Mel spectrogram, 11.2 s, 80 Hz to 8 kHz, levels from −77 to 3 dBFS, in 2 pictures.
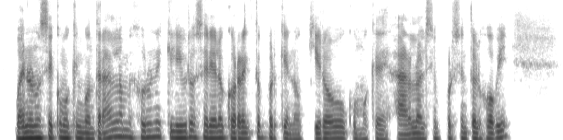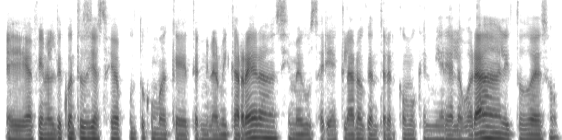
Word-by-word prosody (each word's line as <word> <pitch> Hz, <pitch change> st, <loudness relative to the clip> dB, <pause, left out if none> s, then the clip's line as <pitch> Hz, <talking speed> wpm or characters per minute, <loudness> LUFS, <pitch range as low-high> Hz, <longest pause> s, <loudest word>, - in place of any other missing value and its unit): bueno, 125 Hz, +2 st, +7 dB
no 130 Hz, -, +7 dB
sé, 130 Hz, 0 st, +1 dB
como 130 Hz, -2 st, +2 dB
que 130 Hz, -, -1 dB
encontrar 120 Hz, +1 st, +1 dB
a -, -, -1 dB
lo 155 Hz, 0 st, +1 dB
mejor 140 Hz, -1 st, -1 dB
un 150 Hz, -, 0 dB
equilibrio 135 Hz, -1 st, +2 dB
sería 130 Hz, -1 st, +3 dB
lo 130 Hz, -, +2 dB
correcto 125 Hz, +2 st, 0 dB
porque 130 Hz, -2 st, -2 dB
no 105 Hz, -1 st, -5 dB
quiero 120 Hz, +2 st, +1 dB
como 105 Hz, -3 st, -7 dB
que -, -, -8 dB
dejarlo 105 Hz, +3 st, 0 dB
al 115 Hz, -, -1 dB
100% 120 Hz, +1 st, -4 dB
el 115 Hz, -, -1 dB
hobby, 120 Hz, +5 st, 0 dB, 0.6 s
eh, 95 Hz, -2 st, 0 dB
al 95 Hz, -, +1 dB
final 105 Hz, 0 st, 0 dB
de -, -, 0 dB
cuentas 115 Hz, 0 st, +1 dB
ya 115 Hz, -, +4 dB
estoy 110 Hz, +1 st, -2 dB
a -, -, 0 dB
punto 115 Hz, +1 st, -9 dB
como 110 Hz, -2 st, -4 dB
de 100 Hz, -2 st, -3 dB
terminar 100 Hz, -1 st, -4 dB
mi 100 Hz, -, -3 dB
carrera. 125 Hz, +5 st, +4 dB
Sí 120 Hz, -2 st, -9 dB
me 100 Hz, -1 st, -2 dB
gustaría, 95 Hz, -1 st, -5 dB
claro, 100 Hz, 0 st, -2 dB
que -, -, -4 dB
entrar 100 Hz, +1 st, -5 dB
como 100 Hz, -2 st, -6 dB
que -, -, -12 dB
en 95 Hz, -, -7 dB
mi 95 Hz, -, -6 dB
área 95 Hz, 0 st, -2 dB
laboral 110 Hz, +5 st, +4 dB
y 100 Hz, -, -4 dB
todo 105 Hz, 0 st, -3 dB
eso. 125 Hz, +7 st, -3 dB
115 Hz, 285 wpm, -23 LUFS, 100-125 Hz, 0.6 s, bueno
